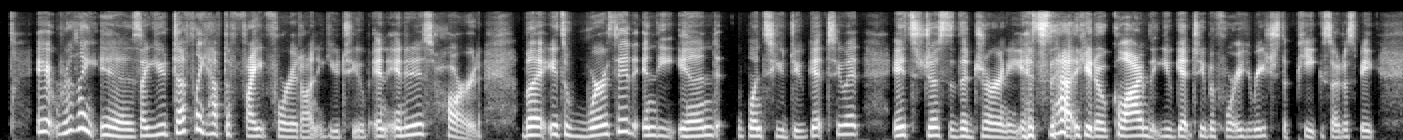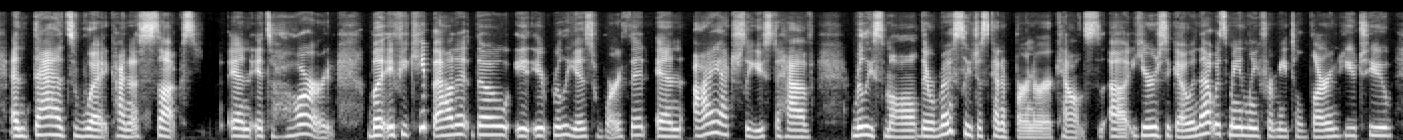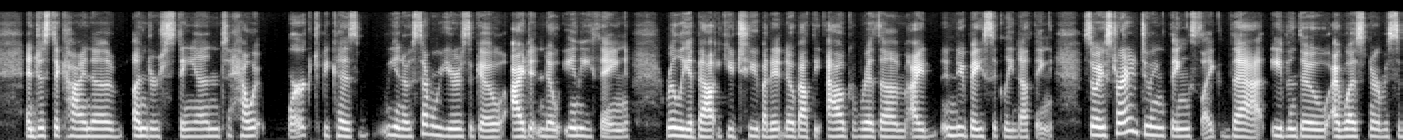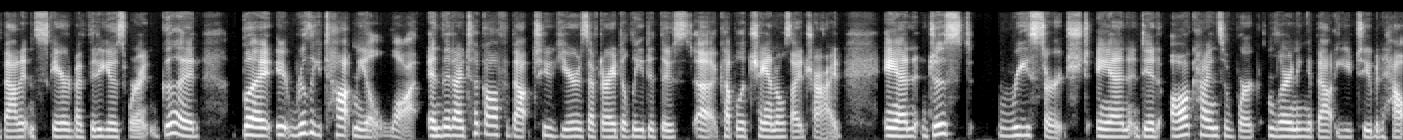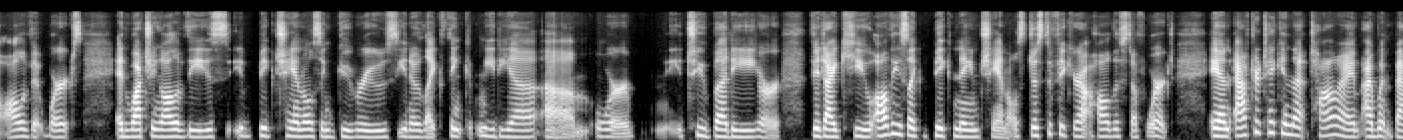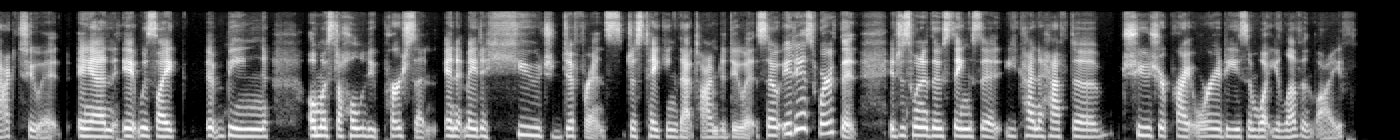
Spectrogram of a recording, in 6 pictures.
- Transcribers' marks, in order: laughing while speaking: "it's that"; other background noise
- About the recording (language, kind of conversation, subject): English, unstructured, What dreams do you want to fulfill in the next five years?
